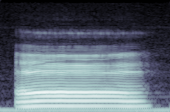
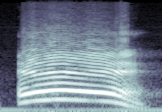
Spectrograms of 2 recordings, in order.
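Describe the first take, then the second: First: It is brief, oral and without force. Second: It is drawn out, nasal and forceful. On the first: It means yes. "en prolongeant brièvement le son, sans force et en utilisant la sortie d'air par la bouche" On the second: It means no.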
